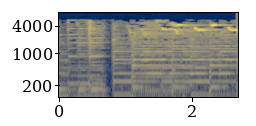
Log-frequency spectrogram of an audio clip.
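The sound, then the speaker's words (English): Birds chirping in spring in quick, bright tweets that repeat over a steady, full tonal background, moderately loud, with no voices. “It looks like spring, the time of year for dust, pollen, busy birds, and bugs.”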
